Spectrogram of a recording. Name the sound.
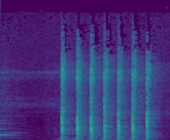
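knocking on a door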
